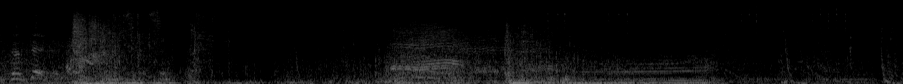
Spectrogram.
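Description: Game sound effects of fighting and spells ring out.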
